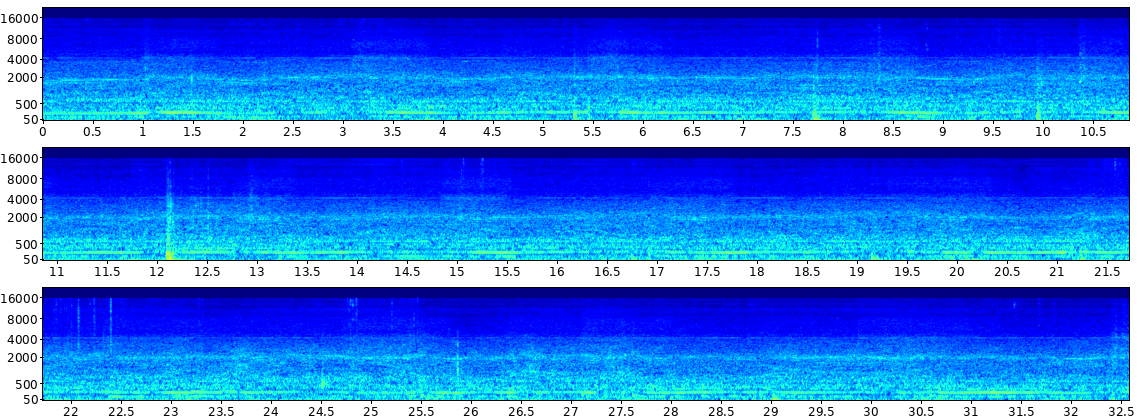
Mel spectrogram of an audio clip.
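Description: Shark upright vacuum cleaner running steadily on a carpet mat, its motor hum wavering up and down in pitch as it is pushed back and forth. A few sharp clicks come through, the loudest about twelve seconds in.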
